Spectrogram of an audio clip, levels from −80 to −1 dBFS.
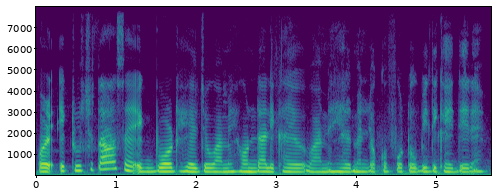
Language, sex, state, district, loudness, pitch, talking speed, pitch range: Hindi, female, Arunachal Pradesh, Papum Pare, -17 LUFS, 185 Hz, 265 wpm, 180-195 Hz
